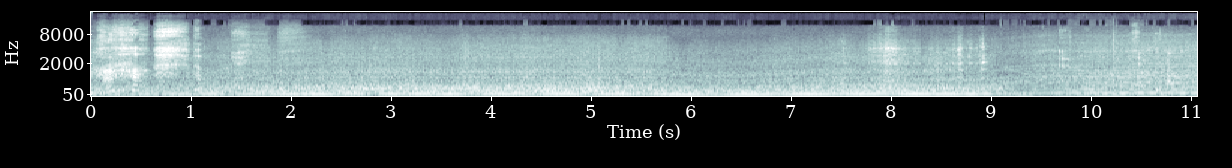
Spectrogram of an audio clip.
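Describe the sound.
Motor hum of an underwater vessel steered with a control stick: a loud, steady low drone that shifts pitch in distinct steps, dropping partway through and then rising near the end, with a few brief clicks at the start.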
